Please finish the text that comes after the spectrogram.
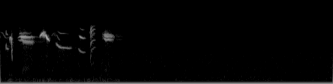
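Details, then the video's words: Brief linnet song phrase: a jumble of twittering chirps and short whistled slurs lasting about a second, followed by low background hiss. "Linnet song"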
